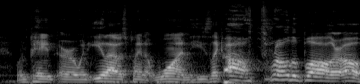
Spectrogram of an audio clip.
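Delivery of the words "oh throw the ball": put-on all-out scream, high and loud. Retelling how Peyton screamed in his hotel room during Eli's game, imitating Peyton Manning screaming. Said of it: "he's screaming in his hotel room".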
